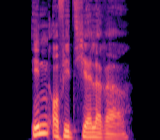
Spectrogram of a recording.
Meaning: inflection of inoffiziell: 1. strong/mixed nominative masculine singular comparative degree 2. strong genitive/dative feminine singular comparative degree 3. strong genitive plural comparative degree
- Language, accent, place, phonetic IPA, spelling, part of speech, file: German, Germany, Berlin, [ˈɪnʔɔfiˌt͡si̯ɛləʁɐ], inoffiziellerer, adjective, De-inoffiziellerer.ogg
